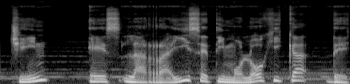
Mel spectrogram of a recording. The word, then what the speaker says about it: Qin: La unificación bajo Chin en el 221 de Cristo fue tan fundamental que el nombre Chin, pronunciado Chin, es la raíz etimológica de China en la mayoría de idiomas occidentales.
